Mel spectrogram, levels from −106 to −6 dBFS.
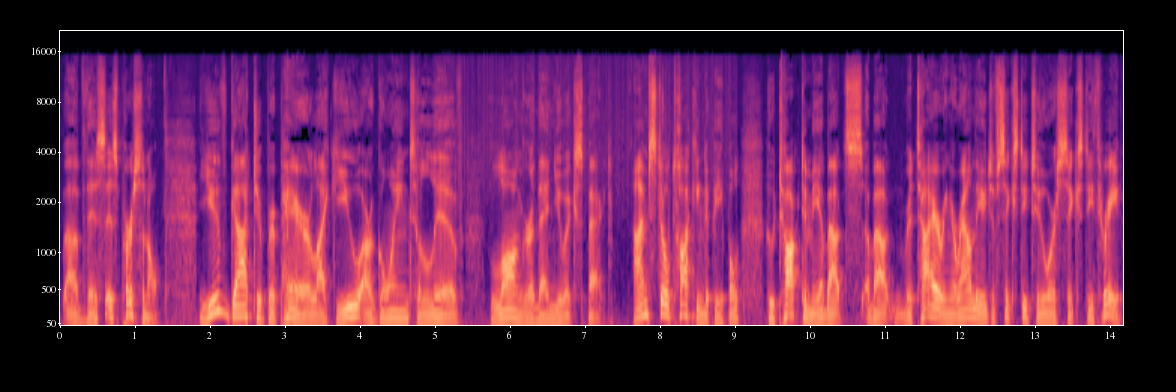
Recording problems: crackling; faint; from 5 to 7.5 s and from 7.5 to 9 s; 25 dB below the speech

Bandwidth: 15 kHz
